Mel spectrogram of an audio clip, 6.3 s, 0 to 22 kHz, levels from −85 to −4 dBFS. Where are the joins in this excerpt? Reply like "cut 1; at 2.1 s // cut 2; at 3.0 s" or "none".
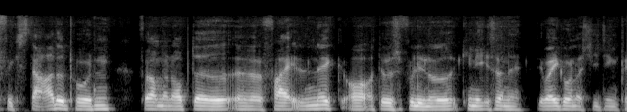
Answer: cut 1; at 5.3 s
